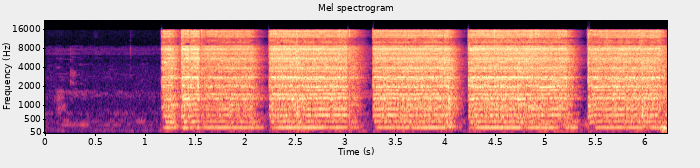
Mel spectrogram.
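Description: Homemade vibrating-contact high-voltage inverter buzzing loudly as it drives a lamp load, the platinum contact points chattering with the transformer. The buzz starts about a second in and runs on with four brief breaks.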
